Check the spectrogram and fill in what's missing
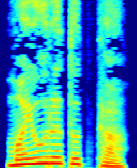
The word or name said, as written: ಮಯೂರತುತ್ಥ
